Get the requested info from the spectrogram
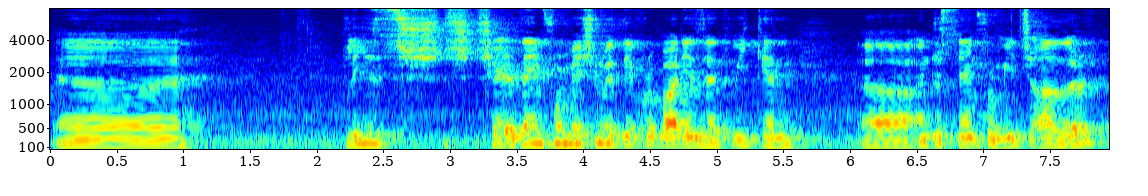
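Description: A man from Egypt with an Arabic accent, whose first language is Arabic. He speaks in a casual, halting way with many fillers, demonstrating something at a table indoors. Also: fairly high pitch, fairly even intonation, echoey room, slight background noise. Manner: halting, with frequent fillers and restarts. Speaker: reptile keeper.

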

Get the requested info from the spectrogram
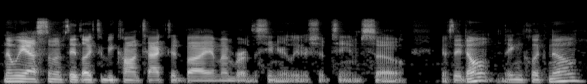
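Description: A man's voice: fairly low pitch, animated, a little fast, gravelly, bright, forceful tone. A young adult man, a coding student, casually walking through his web app on a screen recording with lots of "um" fillers. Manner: casual, many "um" fillers, plain walkthrough. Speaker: coding bootcamp student presenting a project. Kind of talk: screen-recorded project demo.

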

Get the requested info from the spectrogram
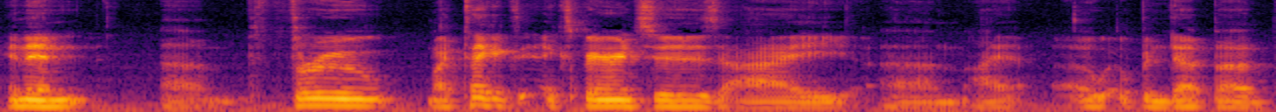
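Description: A man in his forties with a stutter, talking casually to camera in a halting way, searching for his words. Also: mid-range voice, little pitch movement, creaky, a bit bright. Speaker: YouTube host, stock investor. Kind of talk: casual vlog talk to camera. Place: small home office, indoors.

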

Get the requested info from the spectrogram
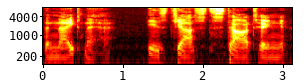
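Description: A man's voice: sits low, extremely slow, pushed and bright, soft background music. A man narrating a scripted horror story in an ominous, dramatic manner.

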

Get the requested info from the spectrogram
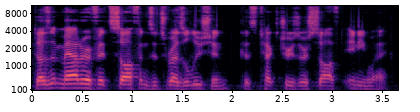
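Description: A man teaching a digital art class, chatting casually and asking his students questions as he demos the software. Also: medium pitch, steady tone, brisk. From California. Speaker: art instructor.

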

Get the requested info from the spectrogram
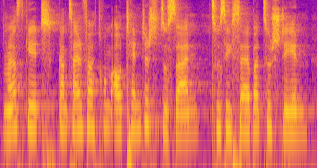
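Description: A woman's voice: on the high side, little pitch movement, brisk, faint music behind. A woman in her thirties speaking as a coach on stage, explanatory, giving a motivational talk to an audience through a headset mic. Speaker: co-presenter, movement coach. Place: indoor event room with seated audience. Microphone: headset microphone.

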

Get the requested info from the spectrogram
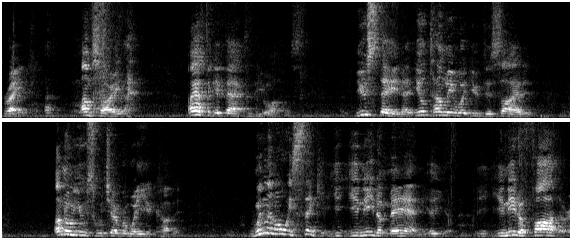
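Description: A man's voice: high voice, very animated, moderate pace, fairly bright tone, a little hiss or hum. An actor playing a dismissive, sarcastic middle-aged lawyer and father on a theater stage. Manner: curt, sarcastic. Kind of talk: stage play acting. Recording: roomy stage sound from a distance.

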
